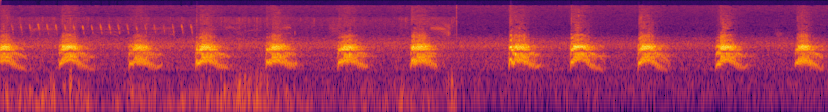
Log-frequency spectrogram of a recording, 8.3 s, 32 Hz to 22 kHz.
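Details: Wild meerkat group grooming and huddling together at sunset before going to sleep, low-angle recording: loud harsh bark-like calls repeated steadily, roughly every 0.7 seconds, about a dozen in a row, with some low rumbling early on.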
